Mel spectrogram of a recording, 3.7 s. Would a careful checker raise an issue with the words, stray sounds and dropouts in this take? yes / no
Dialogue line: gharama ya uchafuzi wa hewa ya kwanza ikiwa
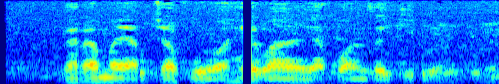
yes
